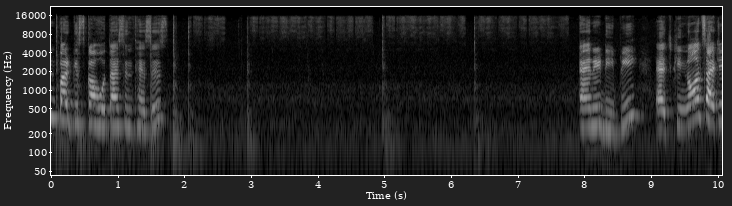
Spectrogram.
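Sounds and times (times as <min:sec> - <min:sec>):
low steady hum: 0:00.0 - 0:10.0
stylus rubbing on glass screen: 0:01.3 - 0:08.0.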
